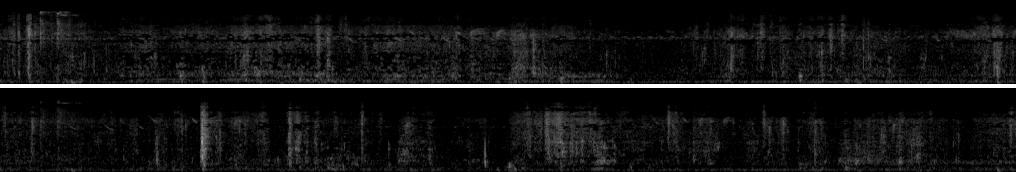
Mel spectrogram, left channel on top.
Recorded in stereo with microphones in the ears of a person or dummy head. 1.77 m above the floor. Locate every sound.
0.4 s a dropped coin: 20° left (ahead or behind), 5 m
